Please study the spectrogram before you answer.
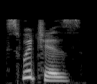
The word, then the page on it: switches: British English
